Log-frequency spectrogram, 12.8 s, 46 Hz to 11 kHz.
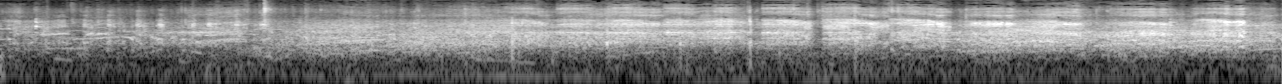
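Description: A flock of caged laying hens, about 21 weeks old and newly in lay, clucking continuously with many overlapping calls, growing busier and louder in the second half, with a few sharp knocks among them.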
